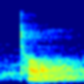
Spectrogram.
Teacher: But the tung is going to be a short rising tone. So the first part, ta, it's more drawn out, ta.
